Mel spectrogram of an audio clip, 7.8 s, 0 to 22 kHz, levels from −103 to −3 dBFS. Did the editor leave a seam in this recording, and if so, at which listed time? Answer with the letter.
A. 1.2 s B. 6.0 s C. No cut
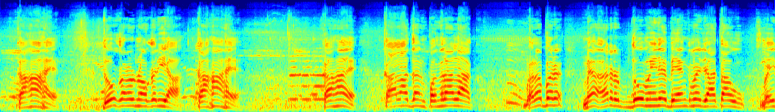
C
